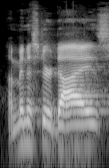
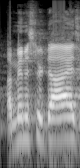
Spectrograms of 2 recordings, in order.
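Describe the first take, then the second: First: Said in the usual way. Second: "A minister dies" relaunched higher and much louder; loud restart. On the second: Real, not acted. Pastor restarting the joke for laughs, loud and high. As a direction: punch "A minister dies" out again, bigger. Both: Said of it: "you didn't think I was gonna start there".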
